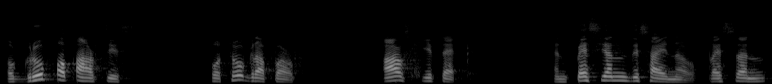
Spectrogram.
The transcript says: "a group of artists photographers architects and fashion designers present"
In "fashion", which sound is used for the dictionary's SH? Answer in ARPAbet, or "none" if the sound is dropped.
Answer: none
